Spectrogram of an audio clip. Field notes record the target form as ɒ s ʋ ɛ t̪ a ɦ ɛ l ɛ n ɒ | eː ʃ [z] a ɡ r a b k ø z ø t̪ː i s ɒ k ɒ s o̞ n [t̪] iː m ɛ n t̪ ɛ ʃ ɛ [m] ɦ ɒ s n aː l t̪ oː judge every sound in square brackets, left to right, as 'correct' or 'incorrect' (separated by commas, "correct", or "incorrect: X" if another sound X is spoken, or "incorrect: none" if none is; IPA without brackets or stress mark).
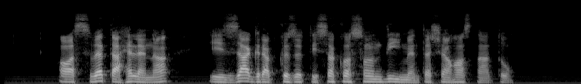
correct, incorrect: d̪, incorrect: n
